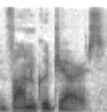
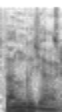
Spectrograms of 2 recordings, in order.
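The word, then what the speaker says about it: Van Gujjar: The tribe, they're called Vangujars. – Vangujars. – So it's two separate words. Van is spelled like a van you would drive around in, and Gujar is the second part of that.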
